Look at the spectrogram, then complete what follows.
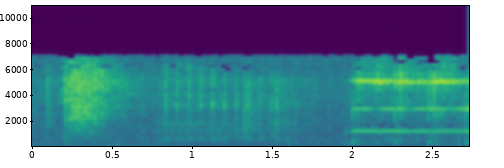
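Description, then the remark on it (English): A brief mechanical clatter as the guard is lifted and the handle pulled, then the bell inside a fire alarm box bursts into continuous, rapid ringing that stays loud, with a bright metallic tone through the final second. “To send fire alarm, lift guard, then pull handle. Yeah, now a bell goes off in the box, but don't let it scare you.”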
